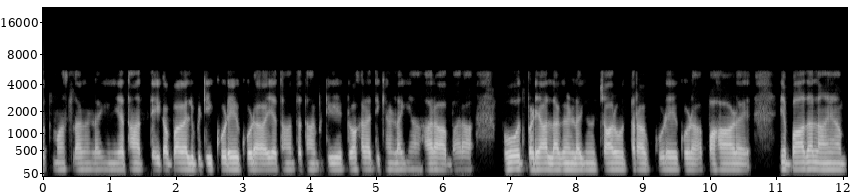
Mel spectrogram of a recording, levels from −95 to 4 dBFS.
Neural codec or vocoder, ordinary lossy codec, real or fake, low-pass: codec, 24 kHz, 3.1 kbps, DualCodec; none; fake; 5.4 kHz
